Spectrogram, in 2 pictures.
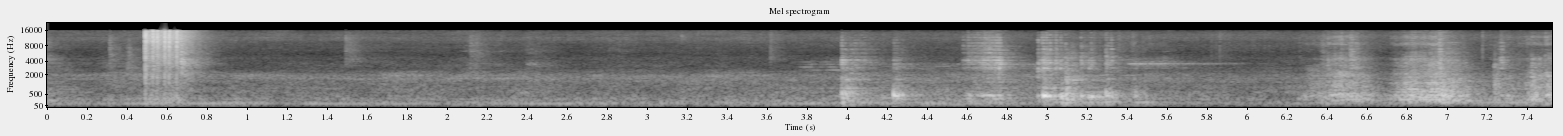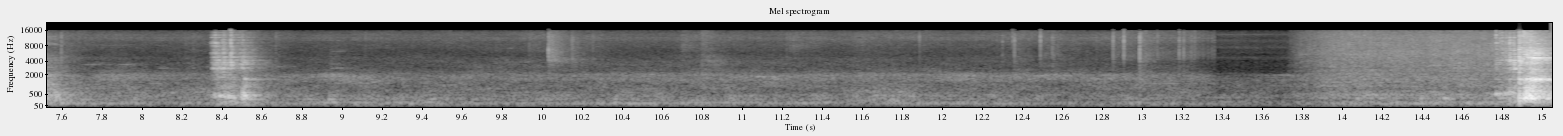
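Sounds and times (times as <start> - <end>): utensil scraping a pan: 4.0 - 5.7, 6.3 - 7.8, 8.4 - 8.7, 14.8 - 15.0.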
